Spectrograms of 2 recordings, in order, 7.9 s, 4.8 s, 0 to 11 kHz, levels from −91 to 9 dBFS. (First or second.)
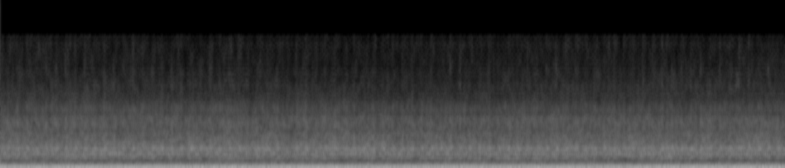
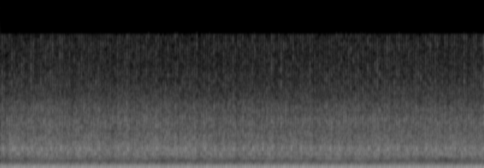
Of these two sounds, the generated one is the first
